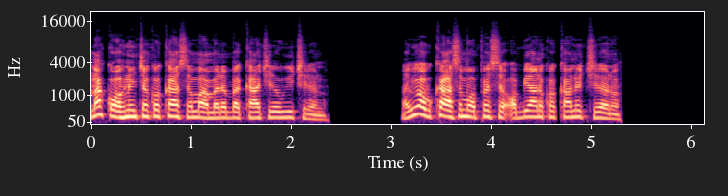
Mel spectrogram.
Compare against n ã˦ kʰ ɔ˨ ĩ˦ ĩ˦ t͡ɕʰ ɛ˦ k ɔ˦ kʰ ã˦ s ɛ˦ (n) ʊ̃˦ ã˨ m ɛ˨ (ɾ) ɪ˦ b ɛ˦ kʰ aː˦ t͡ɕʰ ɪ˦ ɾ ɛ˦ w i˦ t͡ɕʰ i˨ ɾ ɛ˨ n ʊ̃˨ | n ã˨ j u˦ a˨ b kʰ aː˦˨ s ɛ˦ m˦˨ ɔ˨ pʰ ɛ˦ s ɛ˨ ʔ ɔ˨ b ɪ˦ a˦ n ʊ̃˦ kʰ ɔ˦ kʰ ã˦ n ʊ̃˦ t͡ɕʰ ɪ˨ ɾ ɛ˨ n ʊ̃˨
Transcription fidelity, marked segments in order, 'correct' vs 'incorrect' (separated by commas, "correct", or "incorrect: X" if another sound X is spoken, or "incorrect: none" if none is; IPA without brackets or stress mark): incorrect: m, correct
